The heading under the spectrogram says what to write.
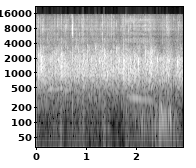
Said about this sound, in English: Oh, come on, clap your hands unto the Lord tonight.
